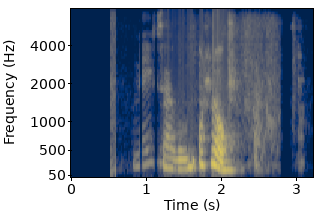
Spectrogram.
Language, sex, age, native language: Icelandic, female, 40-49, Icelandic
